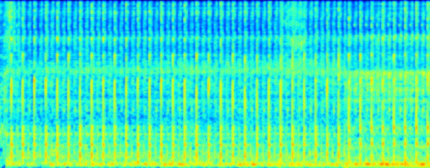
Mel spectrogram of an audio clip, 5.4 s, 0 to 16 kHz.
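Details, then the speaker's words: OKMO T16B Lanz-type brass half-tracked model tractor on its second start, outdoors, blowing smoke rings at scale speed: crisp, even single-cylinder putts about three and a half per second, steady and untroubled; normal healthy idle. "So we've got the sound, we've got the gorgeous looks, and the smoke rings. The really good scale speed."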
